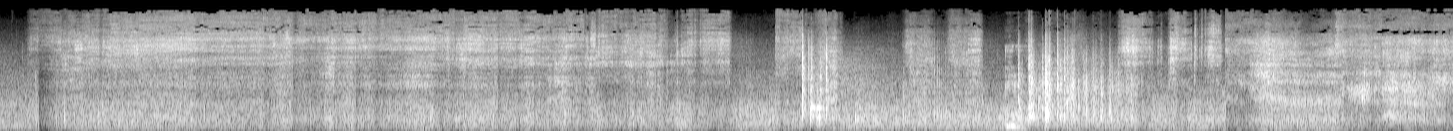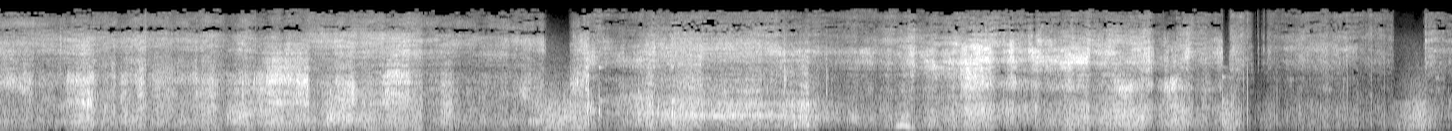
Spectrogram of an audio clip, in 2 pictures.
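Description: Aerosol foam cleaner hissing from a spray can onto turbocharger housings in long spurts with a few short pauses, loosening carbon deposits so the parts can be cleaned and reused.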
